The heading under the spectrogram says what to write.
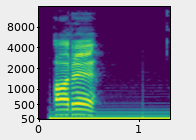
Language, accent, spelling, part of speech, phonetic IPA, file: Persian, Iran, آره, adverb / verb, [ʔɒː.ɹé], Fa-آره.ogg
- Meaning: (adverb) yeah (yes); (verb) third-person singular aorist indicative of آوردن (âvordan)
